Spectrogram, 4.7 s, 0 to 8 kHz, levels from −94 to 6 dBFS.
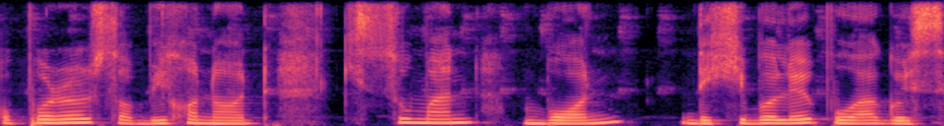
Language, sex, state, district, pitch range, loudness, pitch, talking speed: Assamese, female, Assam, Kamrup Metropolitan, 195-230 Hz, -15 LUFS, 210 Hz, 90 wpm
